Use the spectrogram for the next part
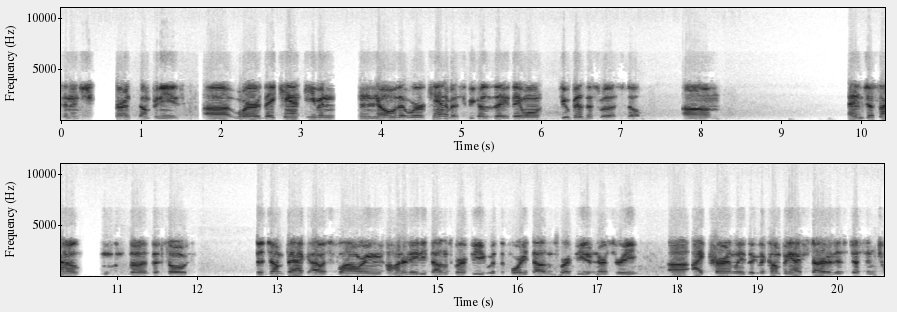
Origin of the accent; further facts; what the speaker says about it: New York, United States; moved away; going back to my home state and, you know, really giving back to the community that, you know, raised me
